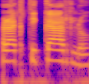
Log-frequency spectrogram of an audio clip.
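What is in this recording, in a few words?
to practice it, spanish, female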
